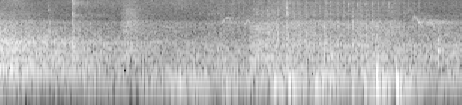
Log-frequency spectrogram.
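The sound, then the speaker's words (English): A building's side door, reached one flight down the back staircase, opens with a few hollow clunks and knocks near the end, set against a steady, broad hiss of outdoor ambience. “And then if I go down a flight, I come to the building's side door, which sounds like this when opened.”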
